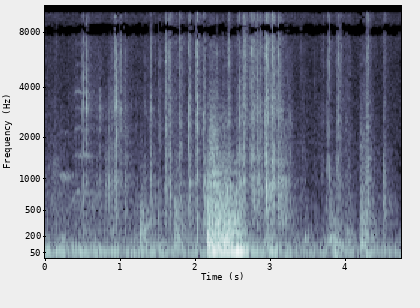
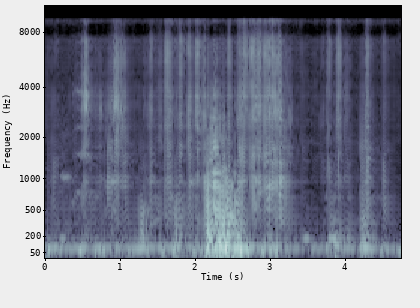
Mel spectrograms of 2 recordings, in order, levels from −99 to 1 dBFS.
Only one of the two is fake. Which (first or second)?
second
